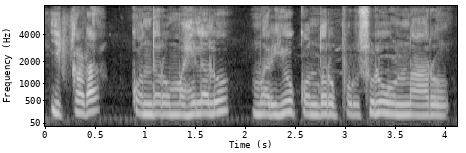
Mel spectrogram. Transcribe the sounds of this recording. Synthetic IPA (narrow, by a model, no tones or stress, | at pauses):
ikːɐɽɐ | kond̪ɐɾumɐɦilɐlu | mɐɾijukond̪ɐɾupuɾuʂuluːnːaːɾu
